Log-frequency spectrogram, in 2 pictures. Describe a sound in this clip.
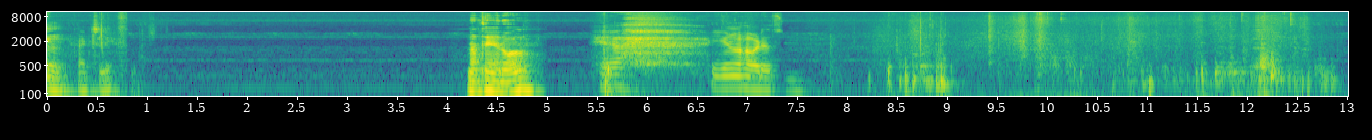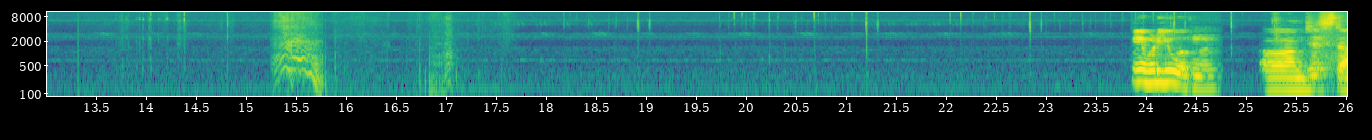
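A young man speaks quietly and hesitantly, close by.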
